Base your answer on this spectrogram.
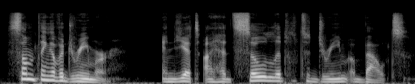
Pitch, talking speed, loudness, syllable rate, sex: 145 Hz, 190 wpm, -19 LUFS, 5.0 syllables/s, male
